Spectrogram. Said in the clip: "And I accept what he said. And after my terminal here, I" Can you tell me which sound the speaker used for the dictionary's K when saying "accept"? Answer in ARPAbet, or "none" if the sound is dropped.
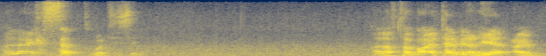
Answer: K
